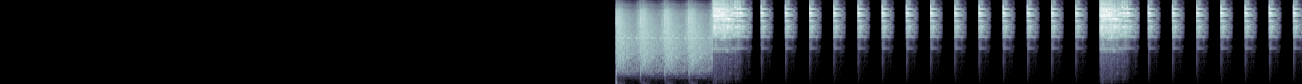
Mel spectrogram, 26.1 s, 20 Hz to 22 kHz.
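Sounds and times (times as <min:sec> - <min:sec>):
drums and percussion: 0:12.4 - 0:14.9.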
